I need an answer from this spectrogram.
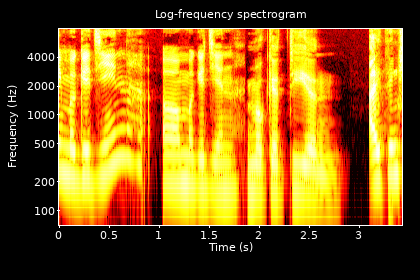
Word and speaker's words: Moghedien: It's like with an, you know how it's spelled Moghadien. It's like it's Dean, kind of how she says it.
